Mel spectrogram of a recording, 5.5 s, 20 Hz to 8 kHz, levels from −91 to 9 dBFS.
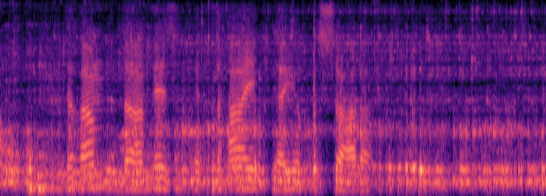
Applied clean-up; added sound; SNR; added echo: neural mask model RNNoise.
